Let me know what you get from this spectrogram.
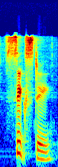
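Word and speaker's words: sixty: Usually the first syllable in a number is stressed. 16, 60.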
